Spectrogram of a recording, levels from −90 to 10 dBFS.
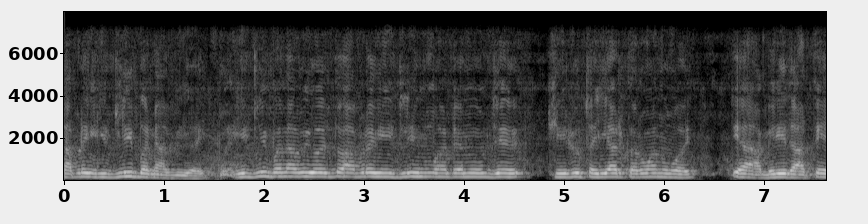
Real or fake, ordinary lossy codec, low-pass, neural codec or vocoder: fake; none; 7.2 kHz; codec, 16 kHz, 4.8 kbps, FACodec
